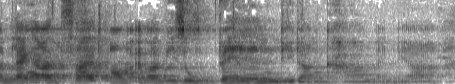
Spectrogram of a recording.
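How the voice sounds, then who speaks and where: In a room with audible echo and noticeable background noise, a woman with a fairly low voice talks at a moderate pace, with ordinary pitch variation. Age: 50s. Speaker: podcast co-host and book author. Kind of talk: casual chat.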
